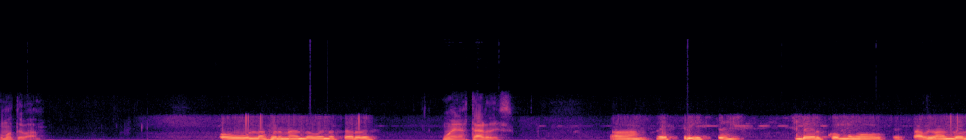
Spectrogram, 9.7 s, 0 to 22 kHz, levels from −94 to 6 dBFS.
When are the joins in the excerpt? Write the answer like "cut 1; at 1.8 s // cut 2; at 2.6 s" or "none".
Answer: none

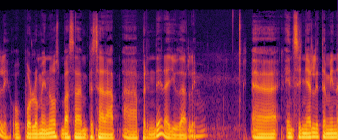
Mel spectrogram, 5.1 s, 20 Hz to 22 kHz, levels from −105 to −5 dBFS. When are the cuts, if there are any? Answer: cut 1; at 3.7 s

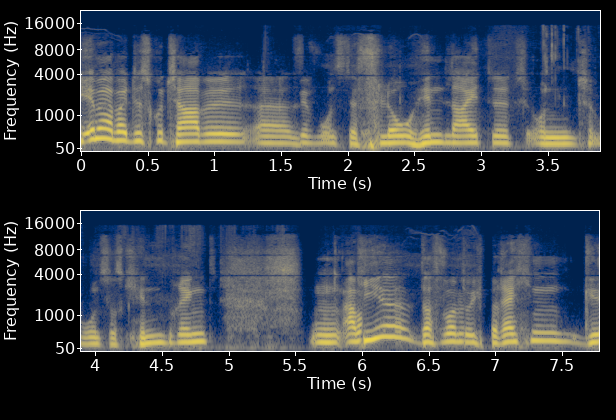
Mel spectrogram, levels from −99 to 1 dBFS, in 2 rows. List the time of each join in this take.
cut 1; at 1.6 s // cut 2; at 4.2 s // cut 3; at 6.0 s // cut 4; at 6.7 s

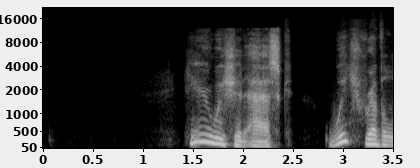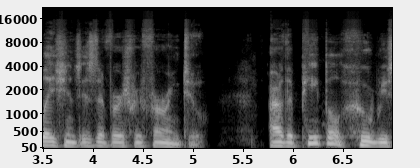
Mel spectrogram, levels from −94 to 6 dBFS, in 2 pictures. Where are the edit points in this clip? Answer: none

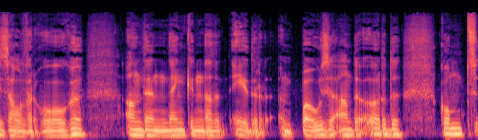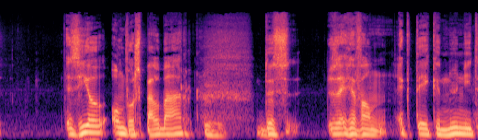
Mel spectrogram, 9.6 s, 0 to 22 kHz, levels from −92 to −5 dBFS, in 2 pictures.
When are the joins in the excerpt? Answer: none

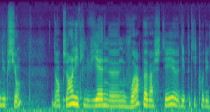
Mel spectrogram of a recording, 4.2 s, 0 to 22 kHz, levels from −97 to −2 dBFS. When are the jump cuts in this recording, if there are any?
cut 1; at 1.3 s // cut 2; at 1.6 s

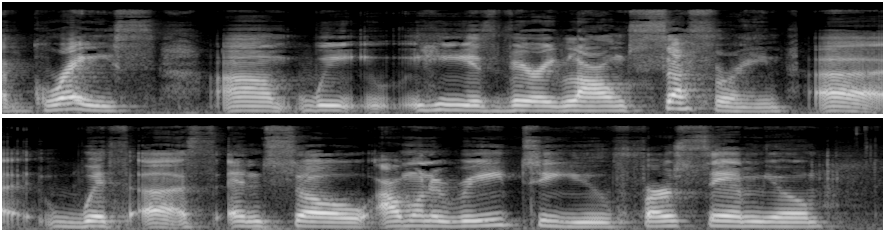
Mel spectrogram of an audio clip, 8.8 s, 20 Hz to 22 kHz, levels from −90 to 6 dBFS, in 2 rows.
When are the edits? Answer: cut 1; at 4.0 s

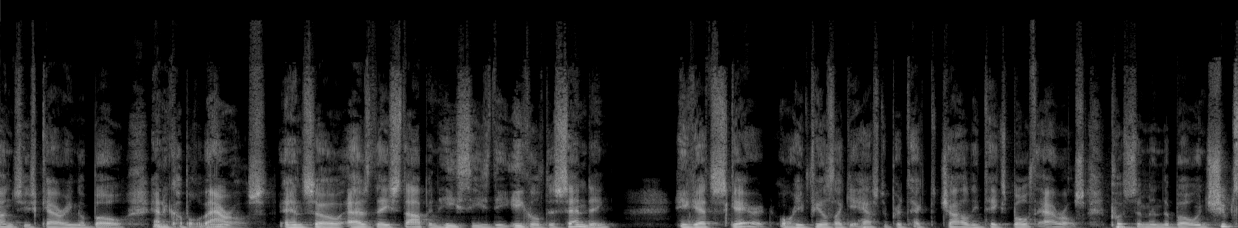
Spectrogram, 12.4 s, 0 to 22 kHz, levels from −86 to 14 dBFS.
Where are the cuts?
cut 1; at 2.7 s

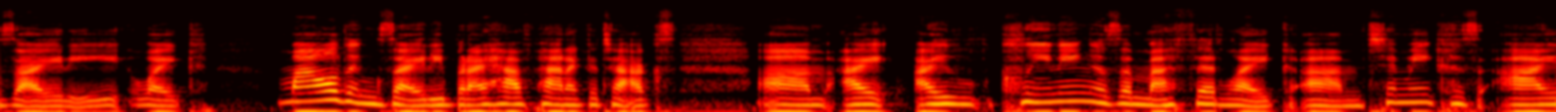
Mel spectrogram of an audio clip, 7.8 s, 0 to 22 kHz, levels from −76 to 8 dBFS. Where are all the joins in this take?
cut 1; at 4.2 s // cut 2; at 6.1 s // cut 3; at 6.8 s

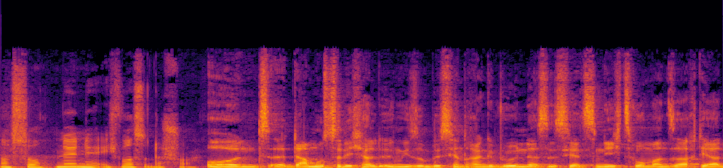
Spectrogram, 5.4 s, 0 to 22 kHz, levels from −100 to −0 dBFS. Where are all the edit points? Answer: none

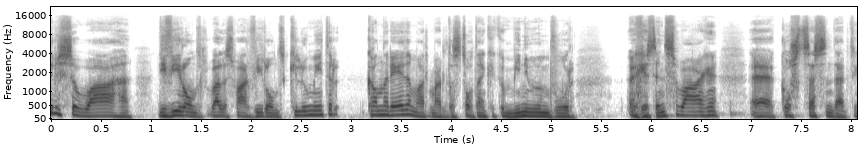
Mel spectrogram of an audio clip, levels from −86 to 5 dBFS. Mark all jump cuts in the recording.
none

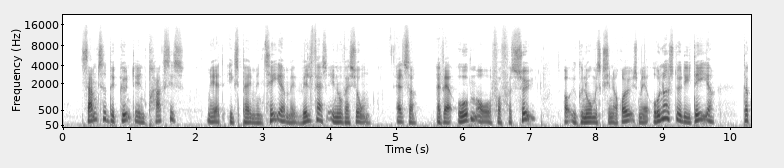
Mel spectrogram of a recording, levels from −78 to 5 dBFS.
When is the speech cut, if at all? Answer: none

